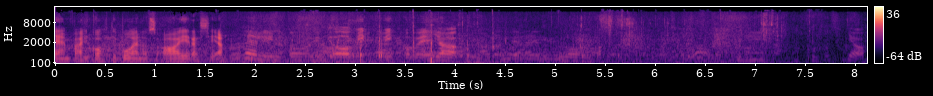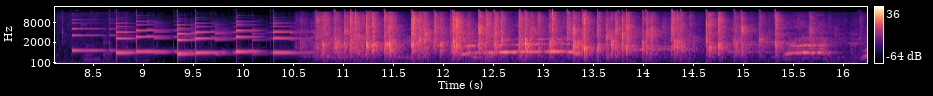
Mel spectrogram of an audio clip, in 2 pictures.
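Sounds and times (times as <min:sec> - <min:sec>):
speech: 0:00.0 - 0:05.6
short chiming melody: 0:08.3 - 0:11.2
crowd applause for an artist in a bar: 0:10.3 - 0:16.0.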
